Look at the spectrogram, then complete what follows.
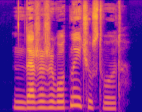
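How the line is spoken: Anxious muttering. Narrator (Russian): пробормотал Корвин с растущей тревогой

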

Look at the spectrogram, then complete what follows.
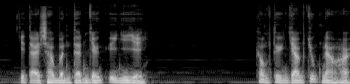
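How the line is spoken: Annoyed. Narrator (Vietnamese): Linh Lan khó chịu

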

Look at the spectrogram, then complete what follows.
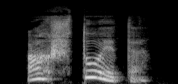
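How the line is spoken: Surprised exclamation. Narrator (Russian): воскликнула она

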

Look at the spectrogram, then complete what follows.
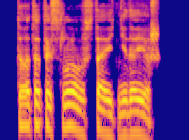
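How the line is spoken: Wry snort. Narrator (Russian): хмыкнул Харалд

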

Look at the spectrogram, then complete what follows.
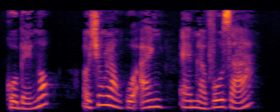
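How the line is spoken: Tender, doting laugh. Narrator (Vietnamese): Hoắc Thiên Kình bị dáng vẻ dè dặt của nàng chọc cười, cười sủng nịch

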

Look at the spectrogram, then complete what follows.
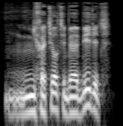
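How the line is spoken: Muttered. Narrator (Russian): пробормотал он

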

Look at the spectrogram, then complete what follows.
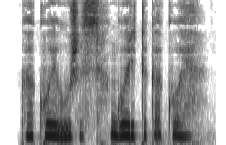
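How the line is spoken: Hoarse voice. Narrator (Russian): сказала она хрипло

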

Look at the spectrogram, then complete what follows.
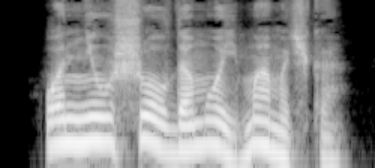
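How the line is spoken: Calm. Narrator (Russian): спокойно произнесла она

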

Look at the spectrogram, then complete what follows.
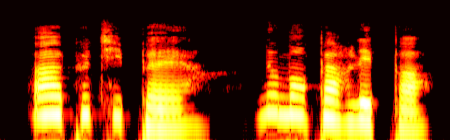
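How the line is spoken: Trembling voice. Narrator (French): répondit le diacre d'une voix tremblante

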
